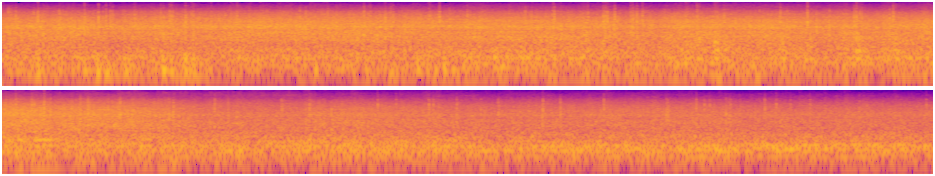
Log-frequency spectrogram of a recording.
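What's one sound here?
A model train rumbles and clatters along the track.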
